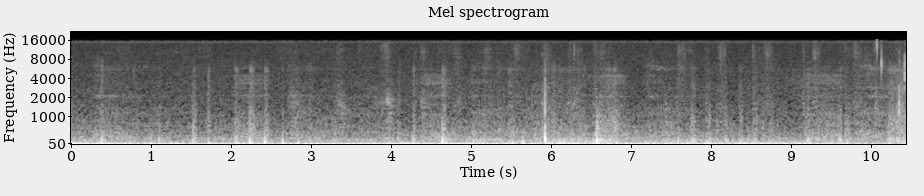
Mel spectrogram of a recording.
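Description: A brush dabs and strokes softly on canvas.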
